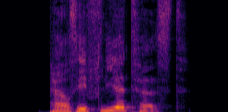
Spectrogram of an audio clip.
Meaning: inflection of persiflieren: 1. second-person singular preterite 2. second-person singular subjunctive II
- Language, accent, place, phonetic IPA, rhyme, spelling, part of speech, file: German, Germany, Berlin, [pɛʁziˈfliːɐ̯təst], -iːɐ̯təst, persifliertest, verb, De-persifliertest.ogg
